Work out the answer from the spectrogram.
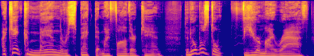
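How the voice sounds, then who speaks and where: A man playing an anxious, protective young prince in love, speaking earnestly and haltingly in a romantic roleplay audio drama. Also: on the low side, sing-song, dark tone, no room sound, clean studio sound. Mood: conflicted, earnest. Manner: earnest, halting, tender delivery.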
